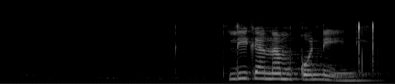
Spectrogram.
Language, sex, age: South Ndebele, female, 25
